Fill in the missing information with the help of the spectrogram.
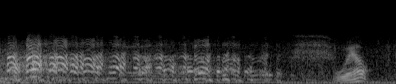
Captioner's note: men laughing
